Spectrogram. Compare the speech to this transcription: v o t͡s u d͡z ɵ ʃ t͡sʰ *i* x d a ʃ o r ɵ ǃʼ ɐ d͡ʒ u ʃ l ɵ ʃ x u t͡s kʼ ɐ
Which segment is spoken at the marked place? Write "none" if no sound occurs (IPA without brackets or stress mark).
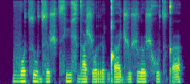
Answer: i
